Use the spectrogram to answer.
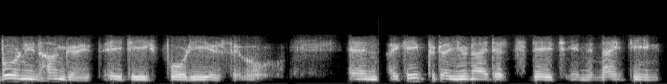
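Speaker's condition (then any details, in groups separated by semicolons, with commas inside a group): Parkinson's disease; symptoms not detectable by others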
